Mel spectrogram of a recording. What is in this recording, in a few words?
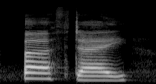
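"birthday", British English; PictureDictionary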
